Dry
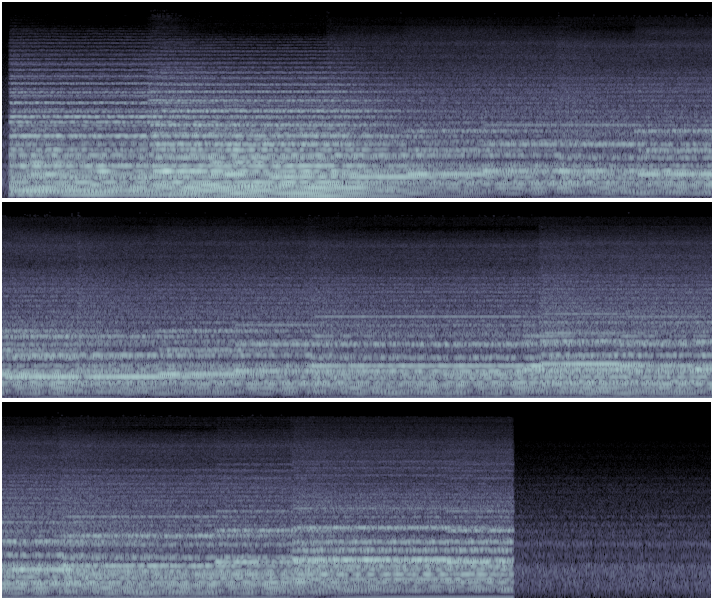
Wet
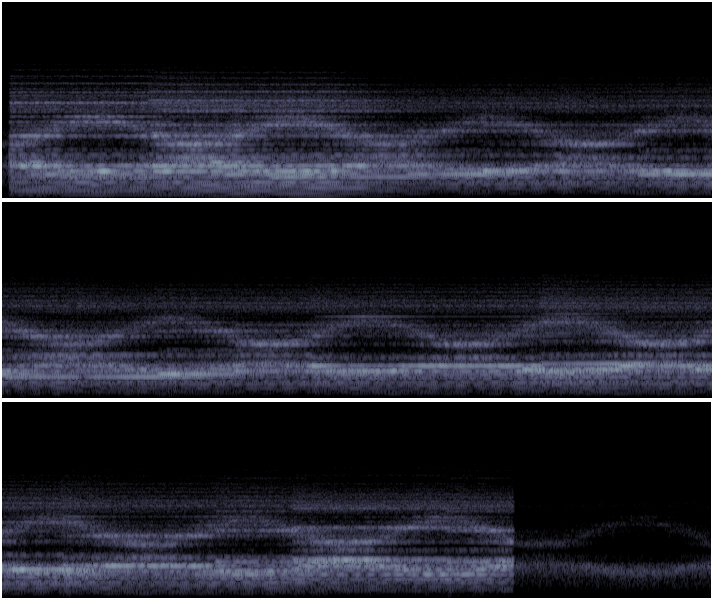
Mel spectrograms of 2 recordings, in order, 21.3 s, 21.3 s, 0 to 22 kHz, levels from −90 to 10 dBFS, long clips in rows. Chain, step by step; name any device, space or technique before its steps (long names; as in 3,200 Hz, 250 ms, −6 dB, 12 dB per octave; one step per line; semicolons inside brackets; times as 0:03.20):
talk box (tube saturation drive 7 dB, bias 0.7; formant filter swept between two vowels a-e 0.51 Hz)
level −7 dB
